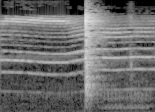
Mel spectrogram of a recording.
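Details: Hungry cat asking for food, a long steady high-pitched meow with many harmonics, broken by a sharp click or thud midway.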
